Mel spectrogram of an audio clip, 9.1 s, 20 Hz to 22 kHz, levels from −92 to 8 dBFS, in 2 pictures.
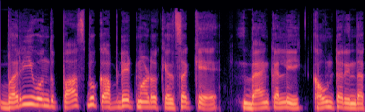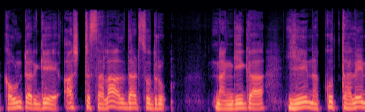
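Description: Gain pumping throughout the speech: the gain swings about 20 dB, pulled down under loud syllables, likely from a fast limiter. The waveform looks flattened.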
